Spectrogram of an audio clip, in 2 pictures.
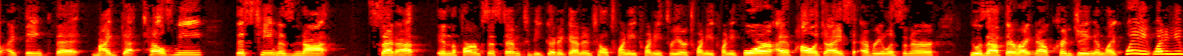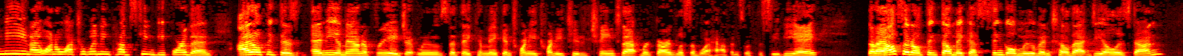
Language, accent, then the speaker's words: English; Utah, United States; moved away; I grew up in Utah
